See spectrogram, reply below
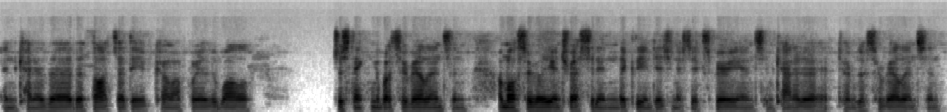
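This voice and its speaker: Man on a video call, mellow and very even, muffled lo-fi sound, earnest and halting. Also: low voice. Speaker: discussion participant. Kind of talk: casual video call remarks. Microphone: computer microphone on a video call. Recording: dull lo-fi call audio.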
